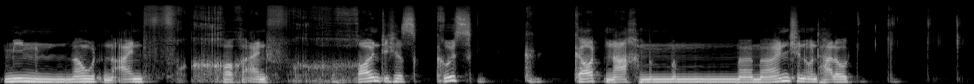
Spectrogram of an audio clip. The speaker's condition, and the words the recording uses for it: Stuttering. Und ich verspreche euch, es wird im Laufe der Folge auch noch hörbarer.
